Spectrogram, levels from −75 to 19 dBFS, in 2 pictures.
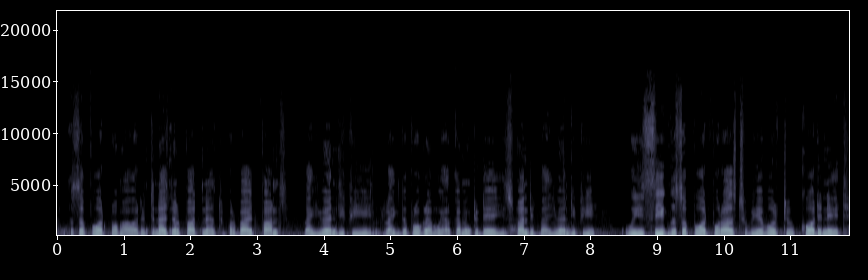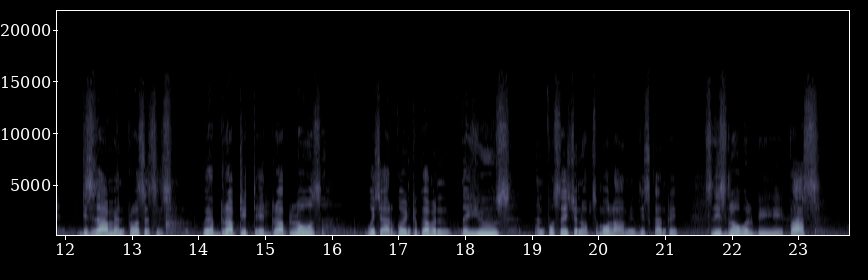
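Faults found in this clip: No audible faults found.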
